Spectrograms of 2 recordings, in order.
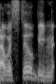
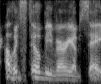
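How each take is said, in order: First: Said in the usual way. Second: Laughing through the line. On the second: Retold or imitated. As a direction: chuckle while you say it. Quote restarted through a laugh.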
